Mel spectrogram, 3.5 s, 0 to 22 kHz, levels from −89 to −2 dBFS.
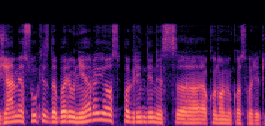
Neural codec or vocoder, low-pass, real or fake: vocoder, 22.05 kHz, 80 mel bands, WaveNeXt; 9.9 kHz; fake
